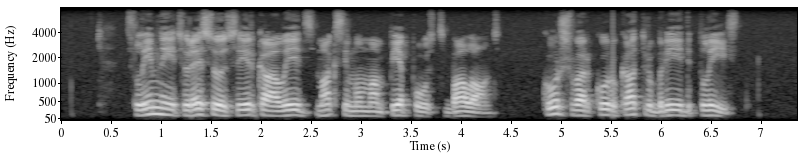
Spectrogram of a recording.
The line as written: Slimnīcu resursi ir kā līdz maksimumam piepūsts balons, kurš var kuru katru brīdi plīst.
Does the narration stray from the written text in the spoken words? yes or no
no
